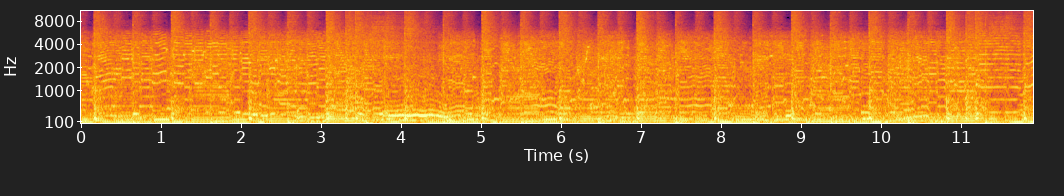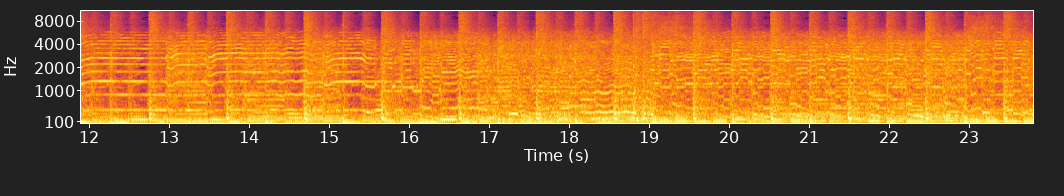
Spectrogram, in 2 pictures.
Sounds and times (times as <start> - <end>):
Electric guitar: 0.0 - 23.8
Rock and roll: 0.0 - 23.8
Strum: 0.0 - 23.8.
